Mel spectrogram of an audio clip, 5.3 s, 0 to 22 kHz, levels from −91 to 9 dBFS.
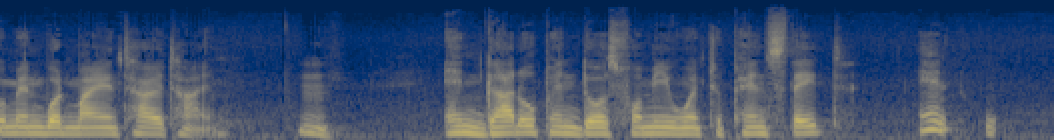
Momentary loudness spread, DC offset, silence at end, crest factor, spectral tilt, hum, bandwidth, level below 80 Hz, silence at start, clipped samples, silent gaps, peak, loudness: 13 LU; under 0.1%; 0.3 s; 20 dB; -6 dB/octave; none; 15.5 kHz; -60 dBFS; 0 s; under 0.1%; none; -6 dBFS; -25 LUFS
